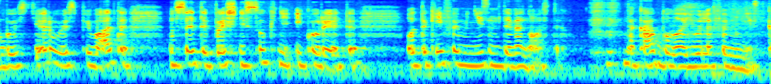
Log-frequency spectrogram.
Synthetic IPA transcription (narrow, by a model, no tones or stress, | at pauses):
bɨsʲtʲɛrʋʊjʊsʲpʲiʋɑt̪ɪnʊsɛt̪ɪpɛʃnʲisuknʲiʔikʊɾɪt̪ɪ | ɔt̪ːɐkɪjfemʲinʲizmd̪eʋʲjɐnɔ̰st̪ɪx | t̪ɐkabʊlˠajulʲɐfemʲinʲist̪kɐ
